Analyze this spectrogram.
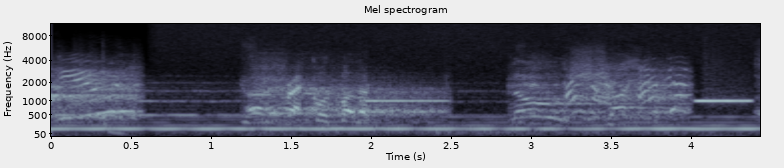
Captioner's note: beep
